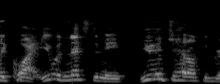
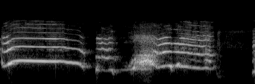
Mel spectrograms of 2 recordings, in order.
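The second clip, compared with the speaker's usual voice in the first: put-on very high, very loud, shrill childish whine; 10 dB louder than usual. Retelling how a child reacts to dropping his water: imitating a child whining. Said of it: "he whines if he drops his water".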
